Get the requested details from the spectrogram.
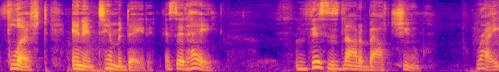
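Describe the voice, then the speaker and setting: Her voice has a dark, mellow tone and a very deep, low pitch, and this woman's intonation is lively. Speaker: parent. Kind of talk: heated debate. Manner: fast; forceful.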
